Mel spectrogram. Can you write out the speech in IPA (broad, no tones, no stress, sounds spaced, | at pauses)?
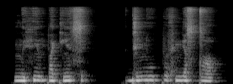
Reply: ŋ ɵ fʲ ũ p a kʲ ẽ s | ɡʲ ɐ ɲ u p u ħ mʲ ɨ s dˤ a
